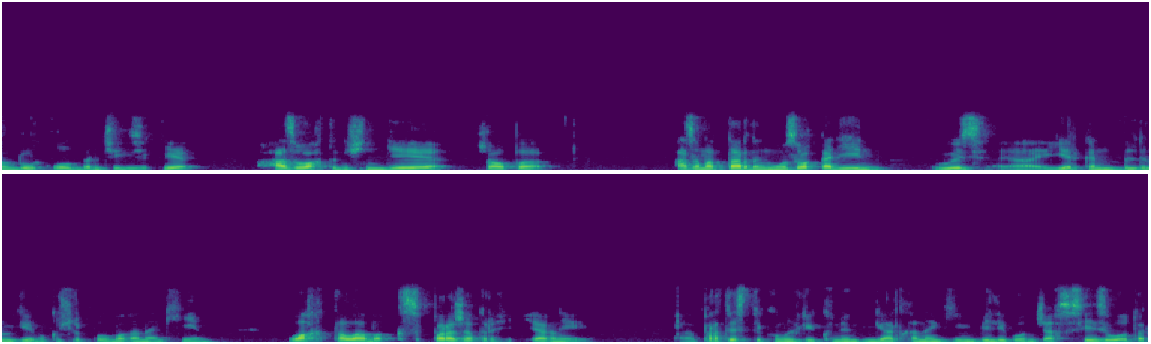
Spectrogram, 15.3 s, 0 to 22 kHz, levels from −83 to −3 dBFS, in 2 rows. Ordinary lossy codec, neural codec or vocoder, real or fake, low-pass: Opus, 32 kbps; none; real; 7.2 kHz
